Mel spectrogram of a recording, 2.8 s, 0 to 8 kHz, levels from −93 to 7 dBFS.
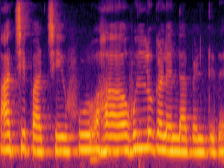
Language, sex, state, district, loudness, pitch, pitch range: Kannada, female, Karnataka, Shimoga, -13 LUFS, 220 Hz, 205-230 Hz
